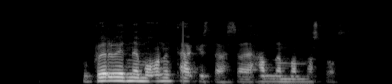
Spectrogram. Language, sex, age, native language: Icelandic, male, 40-49, Icelandic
